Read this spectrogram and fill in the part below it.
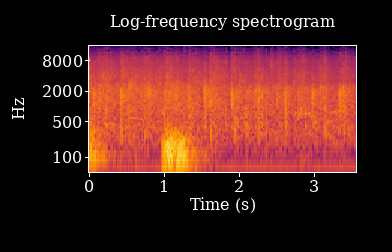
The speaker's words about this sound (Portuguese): Aplaude, ele aplaude.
